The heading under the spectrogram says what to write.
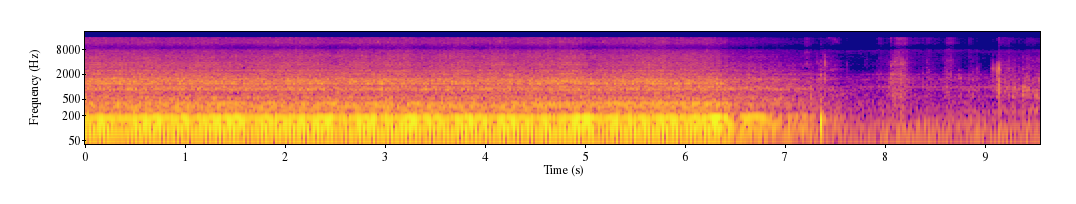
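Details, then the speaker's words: Car with a resonator delete, small exhaust pipe leak sealed with JB Weld; first startup after the JB Weld cured: loud, deep, steady idle with no puffing or ticking before shutoff, loud only because there is no resonator, no leak. "sounds pretty good the car is still loud because it doesn't have a resonator but it doesn't sound like it's leaking anymore"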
